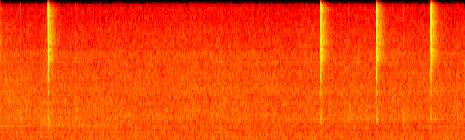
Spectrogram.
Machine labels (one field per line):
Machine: valve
